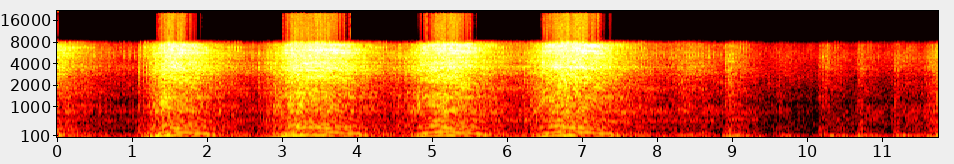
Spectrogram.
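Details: 2007 Yamaha YS250 Fazer: four throttle blips, each with a harsh rattly edge rising and falling with revs; began after switching to Petrobras Podium gasoline, appears when revved hard in any gear, sometimes even cold; tensioner replaced without effect, cause unknown.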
